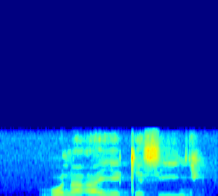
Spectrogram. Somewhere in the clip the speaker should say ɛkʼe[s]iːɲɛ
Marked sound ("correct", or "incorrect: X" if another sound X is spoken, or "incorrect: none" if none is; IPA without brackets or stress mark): correct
